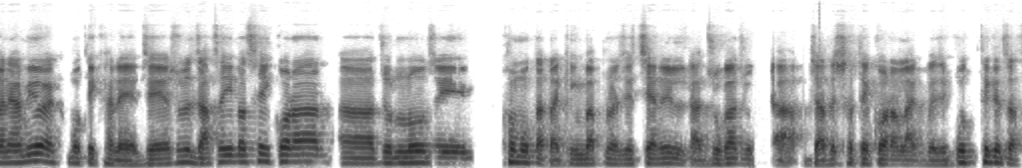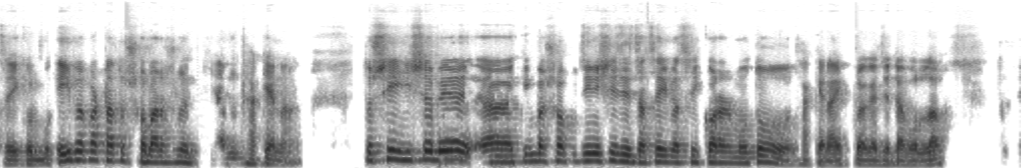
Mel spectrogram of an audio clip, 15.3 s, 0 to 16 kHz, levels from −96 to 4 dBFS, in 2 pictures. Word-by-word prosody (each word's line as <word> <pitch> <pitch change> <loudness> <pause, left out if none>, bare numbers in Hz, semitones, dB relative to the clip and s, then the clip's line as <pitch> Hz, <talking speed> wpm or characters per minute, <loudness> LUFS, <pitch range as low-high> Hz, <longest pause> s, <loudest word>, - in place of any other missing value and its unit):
মানে 120 +1 +4
আমিও 165 +4 +4
একমত 120 -2 -4
এখানে 90 - 0 0.2
যে 100 - +2
আসলে 135 +3 -1
যাচাই 145 +7 +1
বাছাই 145 +2 +1
করার 150 0 +3 0.2
আ - - -1 0.3
জন্য 120 0 +1 0.2
যে 125 - 0 0.4
ক্ষমতাটা 130 -8 +1
কিংবা 100 -1 0
আপনার 105 0 -3
যে 100 - -1
চ্যানেলটা 105 -4 +1
যোগাযোগটা 105 -1 -1 0.3
যাদের - - +1
সাথে - - 0
করা 95 -1 +3
লাগবে। 90 -1 -3
যে 90 - -3
কোত্থেকে 130 +1 +2
যাচাই 95 0 -1
করব 95 - -1
এই 170 - +4
ব্যাপারটা 185 -1 +2
তো - - -3
সবার 135 0 +3
আসলে 130 0 -2 0.2
জ্ঞান - - -7
থাকে 100 - -1
না। - - -8 0.6
তো - - -1
সেই 200 0 +3
হিসেবে 190 +1 +3 0.3
আ - - +5 0.2
কিংবা 155 +1 -1
সব 165 - +2
জিনিসই 165 +1 +2
যে 150 - +3
যাচাই 140 +3 +2
বাছাই 130 +1 -3
করার 125 -2 +3
মতোও 125 +3 +1 0.2
থাকে 95 - -6
না 80 - +1
একটু - - -11
আগে 90 0 -1
যেটা 85 0 -1
বললাম। 85 - 0 0.4
তো - - -36
130 Hz, 205 wpm, -20 LUFS, 105-150 Hz, 0.6 s, আ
